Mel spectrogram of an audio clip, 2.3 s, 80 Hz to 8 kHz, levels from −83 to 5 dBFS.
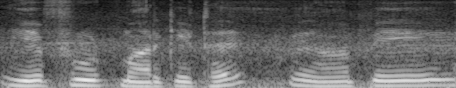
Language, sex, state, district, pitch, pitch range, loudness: Hindi, male, Maharashtra, Mumbai Suburban, 165 Hz, 150-180 Hz, -14 LUFS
